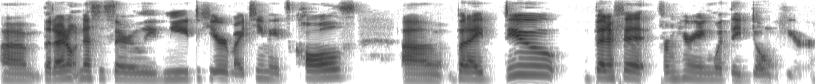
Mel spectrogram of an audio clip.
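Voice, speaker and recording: Against a quiet background, a woman talks at a moderate pace. Her pitch is medium, with ordinary variation. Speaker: online game player and tutorial maker. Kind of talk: casual tutorial monologue. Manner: rambling with many fillers.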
